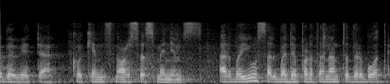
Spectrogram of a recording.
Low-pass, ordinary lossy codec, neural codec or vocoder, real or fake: 7.2 kHz; MP3, 96 kbps; codec, 16 kHz, 0.9 kbps, LongCat-Audio-Codec; fake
